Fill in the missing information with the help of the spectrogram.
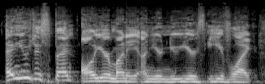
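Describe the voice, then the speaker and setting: A man from Wisconsin co-hosts a casual podcast. His pitch swings widely as he tells stories. He acts out quotes along the way. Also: a little fast. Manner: animated storyteller, acts out quotes. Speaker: podcast co-host.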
